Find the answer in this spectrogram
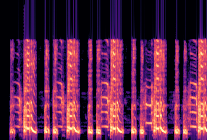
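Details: Grey francolin from Sindh giving loud, harsh, ringing calls in a fast rhythmic pattern, with paired short notes followed by a longer squealing note, repeated over and over.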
